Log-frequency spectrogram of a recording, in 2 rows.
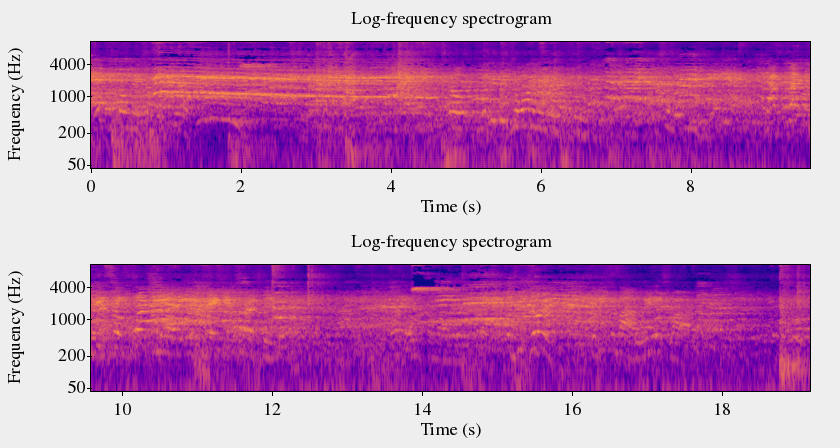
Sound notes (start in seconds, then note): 0.7 spectators cheering; 2.0 whistle being blown; 2.4 spectators cheering and applauding; 7.0 spectators shouting encouragements; 13.8 whistle being blown; 14.6 spectators shouting encouragements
